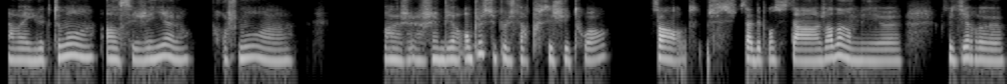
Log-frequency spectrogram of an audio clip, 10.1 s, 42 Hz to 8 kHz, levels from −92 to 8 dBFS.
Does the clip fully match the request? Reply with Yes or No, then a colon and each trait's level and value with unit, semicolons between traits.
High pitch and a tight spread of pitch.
Yes: high, 200 Hz; narrow, 2.1 semitones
